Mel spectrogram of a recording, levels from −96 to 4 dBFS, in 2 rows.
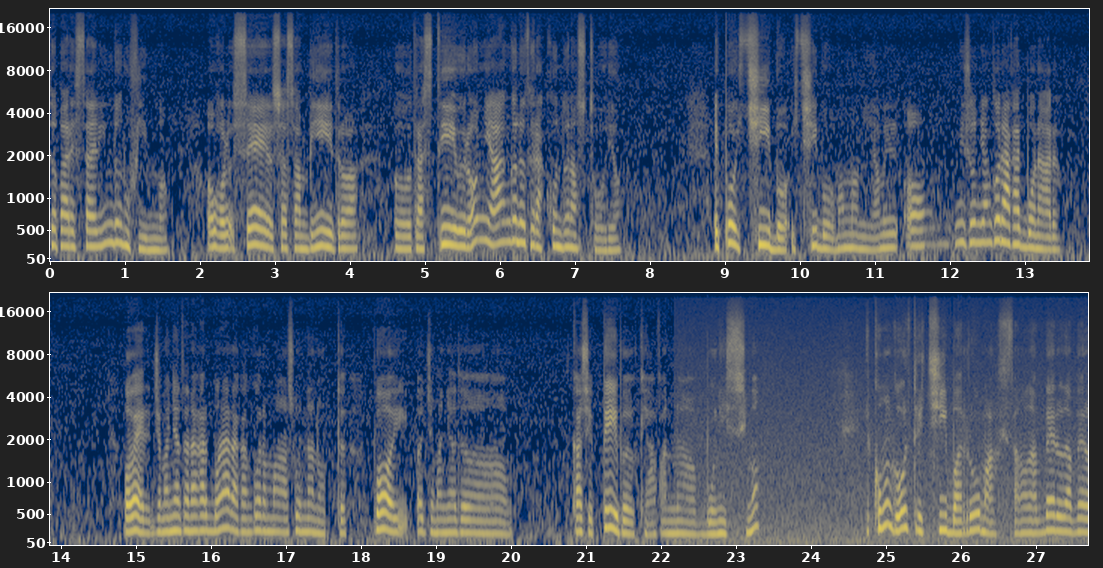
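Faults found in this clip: Overdone noise removal, 0.0 to 22.16 s. Symptom: background dropped, breaking up into twinkling specks. Component: noise suppressor, threshold set too aggressive. Mechanism: individual frequency bands near the noise estimate are gated down or out, taking low-level speech detail with them. Room noise, about 21 dB below speech, is what the suppressor is chasing. Action: reduce suppression depth or raise the noise-floor margin.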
